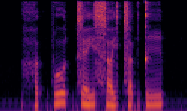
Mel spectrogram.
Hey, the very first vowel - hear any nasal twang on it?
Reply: no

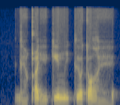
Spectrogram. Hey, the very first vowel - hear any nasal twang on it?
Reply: no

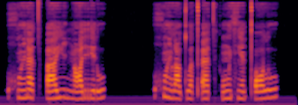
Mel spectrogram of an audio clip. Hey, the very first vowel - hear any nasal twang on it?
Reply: yes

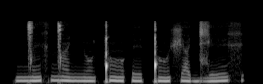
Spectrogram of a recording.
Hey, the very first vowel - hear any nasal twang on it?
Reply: yes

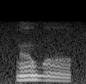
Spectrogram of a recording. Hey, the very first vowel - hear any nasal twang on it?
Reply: yes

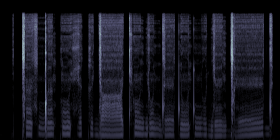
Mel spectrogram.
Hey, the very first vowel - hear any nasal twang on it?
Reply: yes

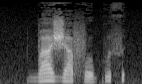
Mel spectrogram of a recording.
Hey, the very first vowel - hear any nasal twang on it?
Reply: no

